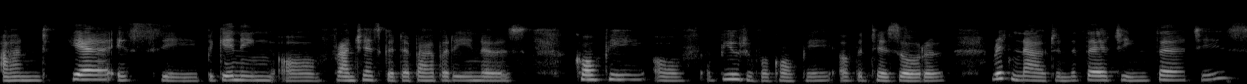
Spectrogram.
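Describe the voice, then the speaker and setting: A woman speaks at a very slow pace with a medium pitch and ordinary pitch variation. Behind her, the background is quiet. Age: 80s+. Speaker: medieval literature scholar. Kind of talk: lecture. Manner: halting.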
